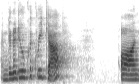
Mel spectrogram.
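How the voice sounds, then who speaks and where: Speaking with a slight Canadian accent, a woman swings her pitch very widely. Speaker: business and wealth coach. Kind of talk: live stream talk to viewers. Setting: livestream.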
